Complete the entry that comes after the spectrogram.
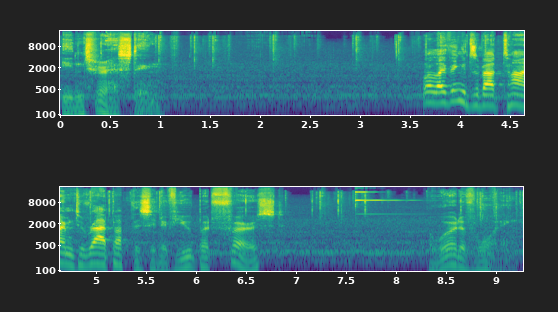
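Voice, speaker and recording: A man's voice: mid-range voice, very animated, moderate pace, a bit bright, slight background noise. A man playing an urbane, smug supervillain in an ASMR roleplay, speaking in a courteous, theatrical and emphatic way. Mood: businesslike, probing. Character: urbane, smug male supervillain interviewing a prospective minion.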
